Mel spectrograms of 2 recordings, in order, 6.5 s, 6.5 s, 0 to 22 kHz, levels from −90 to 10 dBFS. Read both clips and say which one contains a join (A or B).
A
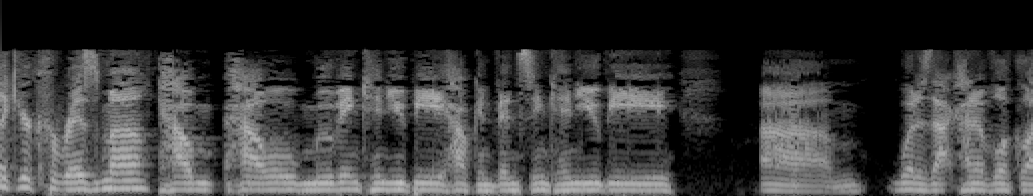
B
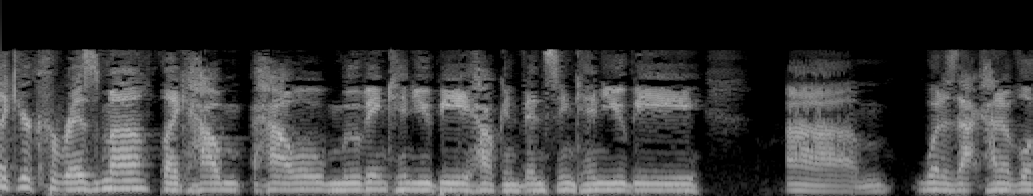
A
